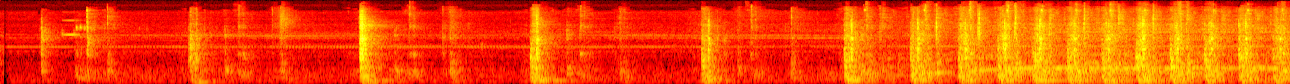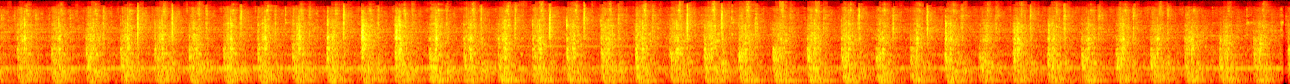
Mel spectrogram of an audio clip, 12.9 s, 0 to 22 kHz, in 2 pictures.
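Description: An embroidery machine stitches a 3D puff foam design, starting with a few separate taps and then settling into a loud, steady, fast rhythmic clatter of needle strikes that runs continuously and close by.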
